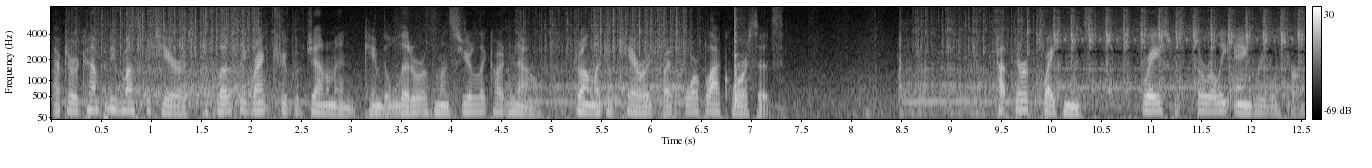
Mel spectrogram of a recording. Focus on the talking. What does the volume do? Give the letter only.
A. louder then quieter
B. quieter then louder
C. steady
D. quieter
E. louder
C.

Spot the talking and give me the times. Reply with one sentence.
You can hear the talking from 0.0 to 7.3 s and from 9.4 to 12.5 s.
